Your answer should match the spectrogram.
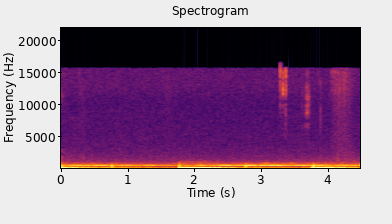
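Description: A steady, unwavering tone, with a fainter higher tone held above it, and faint ticks about once a second.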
